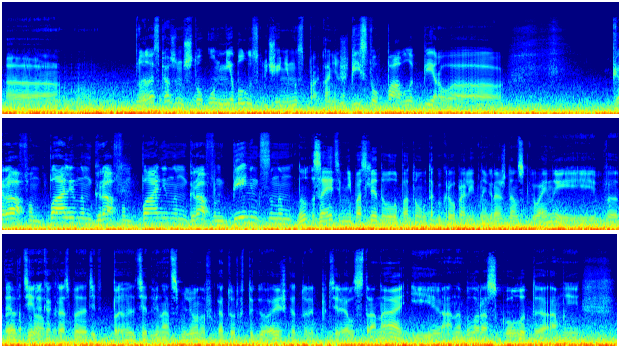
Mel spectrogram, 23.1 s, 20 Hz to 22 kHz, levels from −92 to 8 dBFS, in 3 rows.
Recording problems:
low rumble; loud; throughout; 6 dB below the speech
uneven, jittery; strongly; from 0.5 to 22 s

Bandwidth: 13.5 kHz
